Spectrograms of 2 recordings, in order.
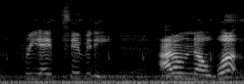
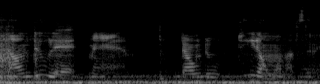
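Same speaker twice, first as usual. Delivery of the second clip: hushed plea; 6 semitones lower, 11 dB quieter than usual. Retold or imitated. Telling the lady to stop filming.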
